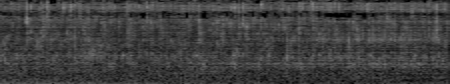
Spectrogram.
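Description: Fluid drains from an old Fordson Major diesel tractor into a bucket as a faint, steady liquid trickle and gush over a low background rumble, with no talking.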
